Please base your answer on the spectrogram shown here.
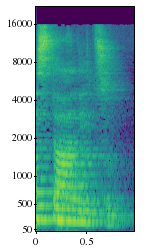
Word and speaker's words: stanicu: Na stanicu. Ovde je naglašen slog sta. Stanicu.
